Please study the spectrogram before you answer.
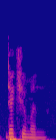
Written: decuman

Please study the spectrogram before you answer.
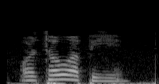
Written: orthoepy

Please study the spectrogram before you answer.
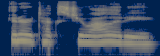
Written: intertextuality

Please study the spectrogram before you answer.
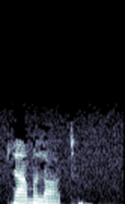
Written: camelot

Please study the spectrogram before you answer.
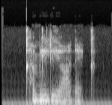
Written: chameleonic

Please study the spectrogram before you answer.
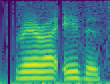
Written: rara avis

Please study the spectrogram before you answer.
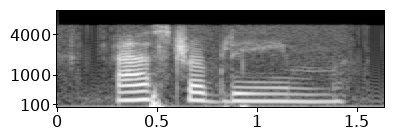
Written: astrobleme

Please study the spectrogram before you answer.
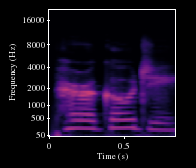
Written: paragoge

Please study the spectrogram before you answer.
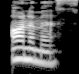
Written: onymous

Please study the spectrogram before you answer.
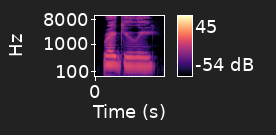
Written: raguly

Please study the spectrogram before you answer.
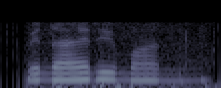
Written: venireman

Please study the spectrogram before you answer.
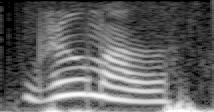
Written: brumal

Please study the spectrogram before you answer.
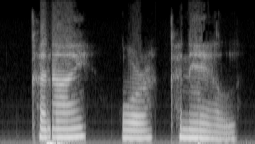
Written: canaille

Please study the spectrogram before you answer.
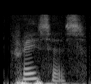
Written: crasis

